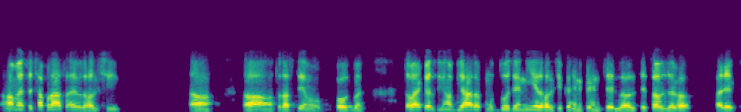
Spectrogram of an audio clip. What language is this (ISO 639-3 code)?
mai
